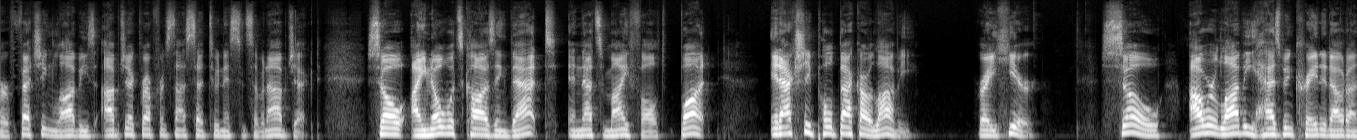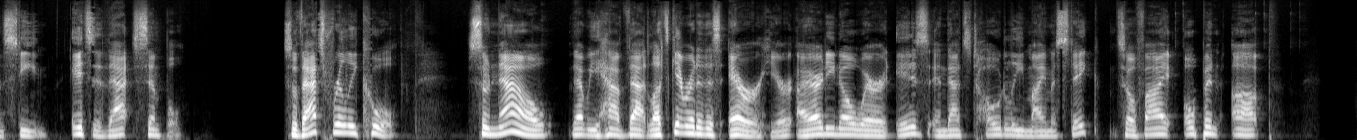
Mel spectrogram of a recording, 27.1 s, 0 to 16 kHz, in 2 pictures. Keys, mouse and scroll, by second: 9.6 click, 10.2 click, 16.9 alt+Tab, 18.2 click, 20.4 click, 24.7 click, 26.0 click.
